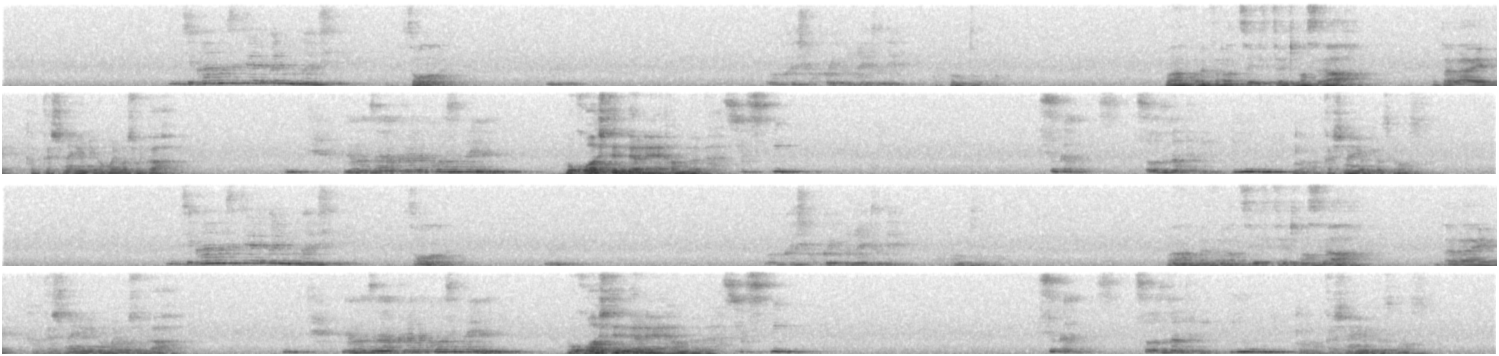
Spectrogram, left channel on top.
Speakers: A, on the right; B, on the left.
A: 時間の節約にもなるしね。
B: そうなのよ
A: うん。そこは賢くいかないとね。
B: ほんとまあこれから暑い季節が来ますがお互い悪化しないように頑張りましょうか
A: んではまずは体壊さないように。
B: もう壊してんだよね半分
A: <laughs> そうか。そう、遅かったね。うん
B: うん悪化しないように気をつけます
